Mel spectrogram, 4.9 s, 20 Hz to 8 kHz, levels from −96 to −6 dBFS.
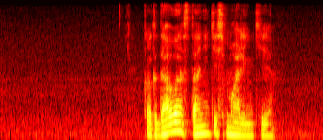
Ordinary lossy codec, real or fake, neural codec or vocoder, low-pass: none; real; none; 7.2 kHz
